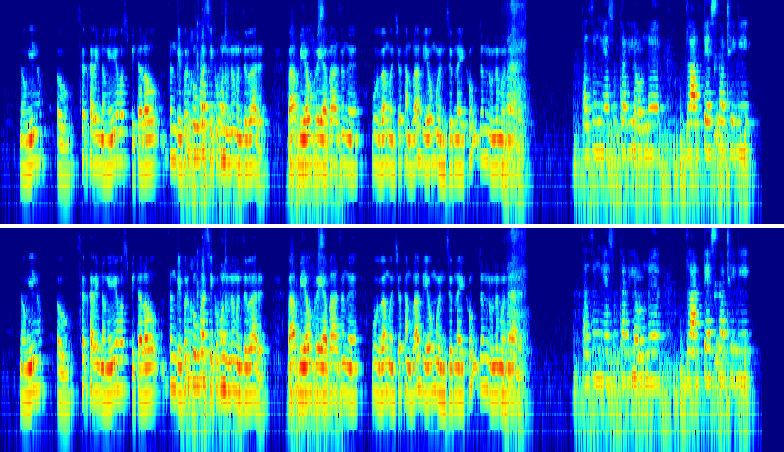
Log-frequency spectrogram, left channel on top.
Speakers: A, on the right; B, on the left.
A: नङि औ सोरखारि नङि हस्पिटालाव जों बेफोरखौ
B: मोनखाजोबो
A: गासैखौ खौबो
B: आरो
A: नुनो मोनजोबो आरो बा
B: औ
A: बेयाव
B: खेबसेनो
A: गैयाबा जोङो बबेबा मोनसेयाव थांब्ला बेयाव मोनजोबनायखौ नो मोनो
B: औ
A: आरो
B: दा जोंनिया सरखारियावनो
A: उम
B: ब्लाड टेस्ट बा थैनि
